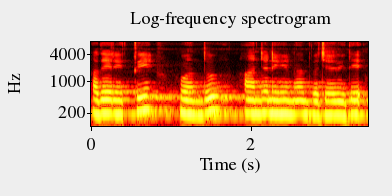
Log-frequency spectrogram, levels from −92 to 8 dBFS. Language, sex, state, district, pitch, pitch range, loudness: Kannada, female, Karnataka, Koppal, 195 Hz, 190-220 Hz, -15 LUFS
